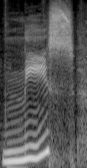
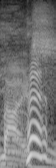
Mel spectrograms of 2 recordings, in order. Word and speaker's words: Nice: Tour is Evo, France all the way in Nice. I used to pronounce it as nice, but it is pronounced Nice.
